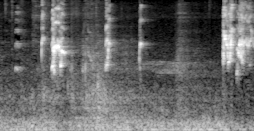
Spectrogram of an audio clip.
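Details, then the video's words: A Blue Opaline or Lutino Opaline lovebird chirps and calls in the morning: sharp, high, scratchy chirps in short bursts, about five in three seconds, with a faint thin whistle between them. "Lovebird Chirping Sounds and Call Sounds"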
